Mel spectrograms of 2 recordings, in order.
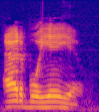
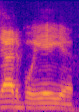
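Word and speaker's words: Adeboyejo: But if you look at his name, and I kind of gave him the nickname Attaboy because his name is Adeboyeyo. That's how you pronounce it.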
